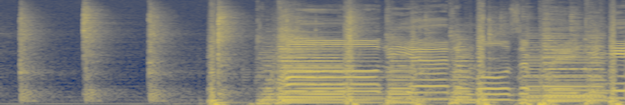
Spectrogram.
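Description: A steady beat of sharp drum hits, about two a second, for the drum solo; about a second and a half in, strummed acoustic guitar comes back in over the beat and the song carries on.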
